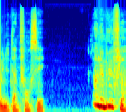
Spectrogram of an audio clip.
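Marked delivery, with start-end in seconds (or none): 1.8-2.5 high, loud outburst; cry from the heart. A narrator's reading. Wife reacting to her lover's insult, cry from the heart. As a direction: burst out, unable to hold it back. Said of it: "C'était un cri, le cri du cœur".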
